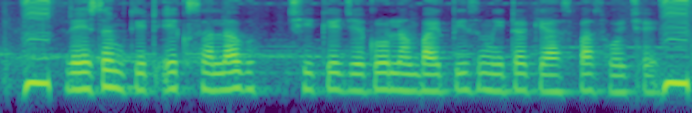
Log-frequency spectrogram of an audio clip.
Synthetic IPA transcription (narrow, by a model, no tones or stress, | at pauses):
ɾeːsəmkɪʈʰeːksɐləb | t͡ʃʰiked͡ʒekɾolə̃mbaːit̪iːsmiːʈəɾkeaːspaːsɦoːet͡ʃʰeː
